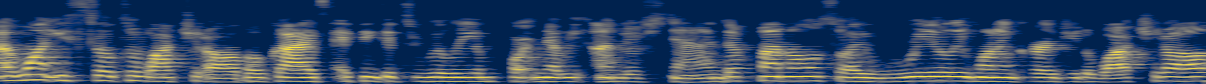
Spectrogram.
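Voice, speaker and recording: A woman speaks at a very fast pace. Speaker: online course coach. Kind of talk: live group video call tutorial. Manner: casual, filler-heavy.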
